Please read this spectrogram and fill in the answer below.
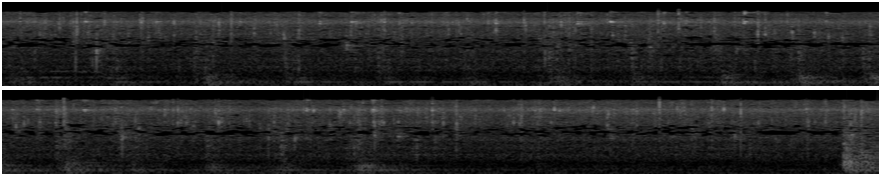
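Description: Hot oil in a kadhai sizzling and crackling steadily as thin slices of raw banana are shaved straight into it off a steel grater's slicing blade, with faint repeated strokes of the banana across the blade.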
